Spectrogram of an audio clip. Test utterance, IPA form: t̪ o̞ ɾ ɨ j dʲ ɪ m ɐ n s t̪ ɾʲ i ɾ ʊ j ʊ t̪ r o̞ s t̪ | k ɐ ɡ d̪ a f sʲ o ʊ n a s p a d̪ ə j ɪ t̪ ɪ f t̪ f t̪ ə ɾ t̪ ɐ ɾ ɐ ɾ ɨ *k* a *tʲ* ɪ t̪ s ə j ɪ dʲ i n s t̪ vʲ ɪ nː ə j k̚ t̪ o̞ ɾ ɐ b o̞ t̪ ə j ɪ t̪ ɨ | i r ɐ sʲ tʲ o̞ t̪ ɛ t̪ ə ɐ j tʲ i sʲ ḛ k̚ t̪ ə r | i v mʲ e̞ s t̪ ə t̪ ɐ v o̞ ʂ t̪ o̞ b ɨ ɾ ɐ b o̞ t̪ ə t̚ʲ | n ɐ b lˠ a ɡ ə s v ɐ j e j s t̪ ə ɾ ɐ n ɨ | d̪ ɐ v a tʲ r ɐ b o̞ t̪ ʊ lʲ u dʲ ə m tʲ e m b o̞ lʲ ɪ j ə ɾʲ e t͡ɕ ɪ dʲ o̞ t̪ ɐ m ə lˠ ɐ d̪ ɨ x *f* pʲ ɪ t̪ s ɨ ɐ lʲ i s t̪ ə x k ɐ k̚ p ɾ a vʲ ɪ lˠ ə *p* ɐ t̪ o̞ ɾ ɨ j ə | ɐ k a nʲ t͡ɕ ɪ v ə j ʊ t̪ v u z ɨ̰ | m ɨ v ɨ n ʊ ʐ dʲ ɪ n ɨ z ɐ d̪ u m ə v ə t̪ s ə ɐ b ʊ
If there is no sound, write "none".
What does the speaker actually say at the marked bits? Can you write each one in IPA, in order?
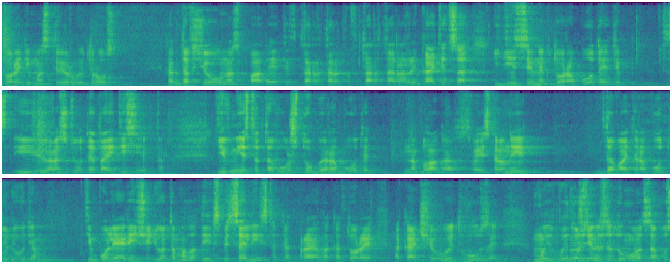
k, tʲ, s, k

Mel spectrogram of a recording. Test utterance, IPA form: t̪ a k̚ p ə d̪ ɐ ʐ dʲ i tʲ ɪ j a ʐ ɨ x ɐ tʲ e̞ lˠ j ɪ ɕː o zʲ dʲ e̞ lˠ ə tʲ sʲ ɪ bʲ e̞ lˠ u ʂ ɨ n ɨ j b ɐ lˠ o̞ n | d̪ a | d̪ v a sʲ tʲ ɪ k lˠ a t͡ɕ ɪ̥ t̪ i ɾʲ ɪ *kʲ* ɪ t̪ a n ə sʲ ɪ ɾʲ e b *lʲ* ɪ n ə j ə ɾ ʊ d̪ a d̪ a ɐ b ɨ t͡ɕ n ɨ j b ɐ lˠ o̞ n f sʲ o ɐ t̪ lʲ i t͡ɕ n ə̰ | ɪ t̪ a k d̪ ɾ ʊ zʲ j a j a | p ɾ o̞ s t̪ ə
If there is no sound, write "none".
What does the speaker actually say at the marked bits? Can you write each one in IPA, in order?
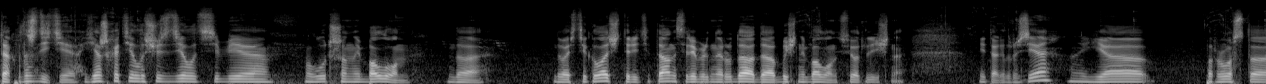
tʲ, ɾʲ

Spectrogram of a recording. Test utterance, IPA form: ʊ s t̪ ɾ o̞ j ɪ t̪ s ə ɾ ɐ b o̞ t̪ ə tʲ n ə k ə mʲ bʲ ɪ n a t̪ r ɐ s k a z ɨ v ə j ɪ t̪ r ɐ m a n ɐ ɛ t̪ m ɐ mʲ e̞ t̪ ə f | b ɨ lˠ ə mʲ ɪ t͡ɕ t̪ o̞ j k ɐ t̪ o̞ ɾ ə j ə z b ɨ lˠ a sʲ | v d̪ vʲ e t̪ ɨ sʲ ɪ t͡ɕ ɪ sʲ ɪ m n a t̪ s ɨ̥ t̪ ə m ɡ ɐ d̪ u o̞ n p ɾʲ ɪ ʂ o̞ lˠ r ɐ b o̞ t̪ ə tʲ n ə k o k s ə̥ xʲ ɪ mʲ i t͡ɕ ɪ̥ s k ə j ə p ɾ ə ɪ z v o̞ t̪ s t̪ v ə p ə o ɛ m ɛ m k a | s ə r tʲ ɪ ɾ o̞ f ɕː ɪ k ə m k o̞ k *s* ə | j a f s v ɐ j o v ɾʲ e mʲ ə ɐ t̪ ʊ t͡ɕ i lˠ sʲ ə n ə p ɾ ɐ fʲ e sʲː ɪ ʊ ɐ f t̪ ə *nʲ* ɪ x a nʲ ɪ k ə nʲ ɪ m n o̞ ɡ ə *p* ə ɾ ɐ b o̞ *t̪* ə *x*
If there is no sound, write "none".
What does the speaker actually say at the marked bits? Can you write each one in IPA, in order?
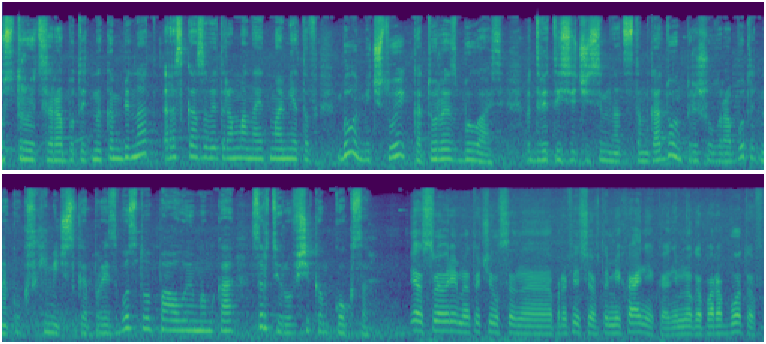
s, mʲ, p, t̪, f

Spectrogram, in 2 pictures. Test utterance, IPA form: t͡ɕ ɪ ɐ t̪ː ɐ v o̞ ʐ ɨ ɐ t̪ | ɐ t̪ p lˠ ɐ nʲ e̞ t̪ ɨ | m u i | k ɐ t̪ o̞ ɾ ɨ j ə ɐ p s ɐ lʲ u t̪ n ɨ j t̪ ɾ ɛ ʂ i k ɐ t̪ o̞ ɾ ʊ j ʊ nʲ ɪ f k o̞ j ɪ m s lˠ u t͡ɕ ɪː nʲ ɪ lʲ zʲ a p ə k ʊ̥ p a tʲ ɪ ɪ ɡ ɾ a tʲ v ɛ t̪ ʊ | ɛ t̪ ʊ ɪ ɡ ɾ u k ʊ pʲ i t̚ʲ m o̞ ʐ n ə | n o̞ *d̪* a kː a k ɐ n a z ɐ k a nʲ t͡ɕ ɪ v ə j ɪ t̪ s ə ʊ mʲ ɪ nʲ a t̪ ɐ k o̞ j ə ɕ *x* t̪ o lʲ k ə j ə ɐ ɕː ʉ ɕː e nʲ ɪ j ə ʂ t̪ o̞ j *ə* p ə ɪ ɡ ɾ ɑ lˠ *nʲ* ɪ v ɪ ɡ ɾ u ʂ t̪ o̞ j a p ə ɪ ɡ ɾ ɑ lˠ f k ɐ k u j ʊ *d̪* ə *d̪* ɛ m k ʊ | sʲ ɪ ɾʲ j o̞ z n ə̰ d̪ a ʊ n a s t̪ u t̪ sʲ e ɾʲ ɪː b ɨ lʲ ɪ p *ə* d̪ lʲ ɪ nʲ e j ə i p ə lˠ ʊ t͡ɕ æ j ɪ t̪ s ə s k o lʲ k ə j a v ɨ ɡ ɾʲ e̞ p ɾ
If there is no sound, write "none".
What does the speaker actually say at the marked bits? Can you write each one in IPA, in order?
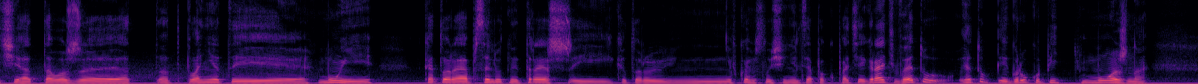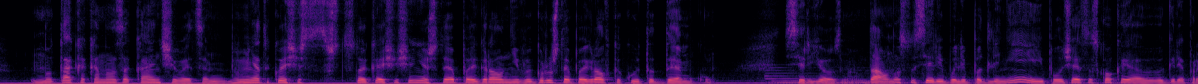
t̪, s, a, nʲ, t̪, d̪, ə

